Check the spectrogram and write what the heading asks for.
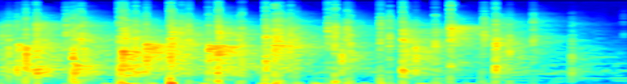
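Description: Applause from an audience for a group of children after they recite poetry, many hands clapping in a quick, dense patter of sharp claps that stays fairly steady and loud throughout, with no voices over it.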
